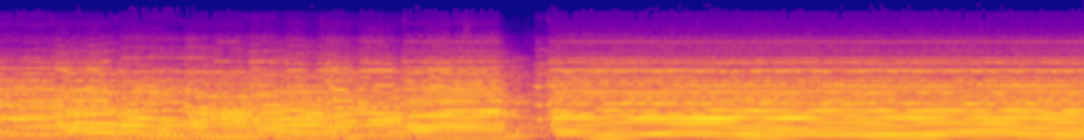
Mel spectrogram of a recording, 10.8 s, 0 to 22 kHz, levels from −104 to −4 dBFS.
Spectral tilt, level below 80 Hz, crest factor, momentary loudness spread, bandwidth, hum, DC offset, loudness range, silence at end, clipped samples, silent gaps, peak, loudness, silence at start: -6.5 dB/octave; -32 dBFS; 14 dB; 3 LU; 9.2 kHz; none; under 0.1%; 2 LU; 0 s; under 0.1%; none; -2 dBFS; -15 LUFS; 0 s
